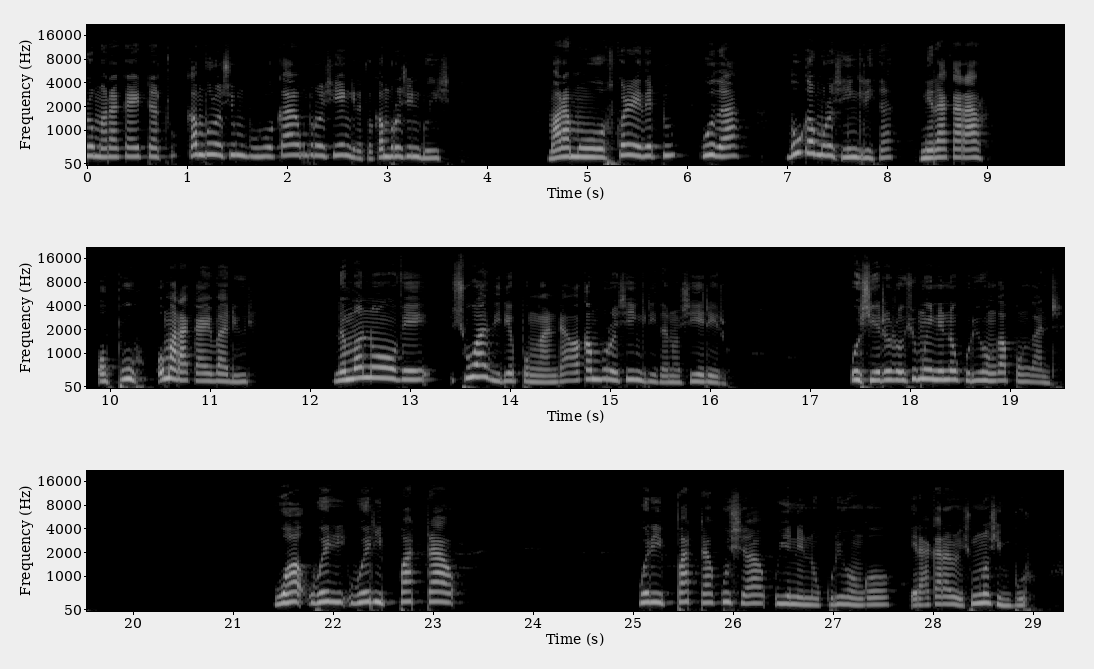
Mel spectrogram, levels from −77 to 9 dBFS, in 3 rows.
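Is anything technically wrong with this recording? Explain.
No, nothing is technically wrong with this audio.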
